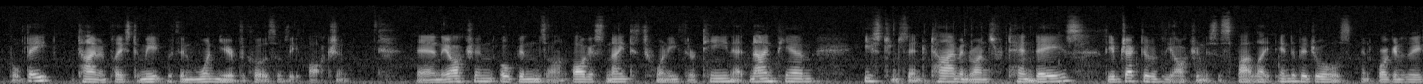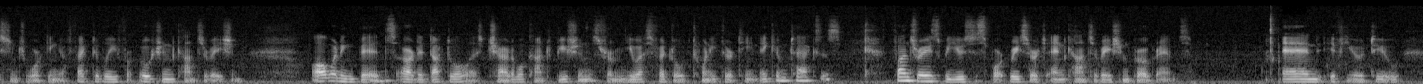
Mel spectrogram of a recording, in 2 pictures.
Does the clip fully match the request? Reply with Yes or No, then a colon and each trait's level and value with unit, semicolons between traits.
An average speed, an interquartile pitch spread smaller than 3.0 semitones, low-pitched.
Yes: average, 165 wpm; narrow, 2.5 semitones; low, 125 Hz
